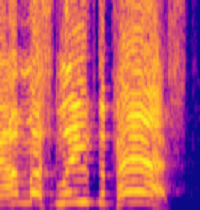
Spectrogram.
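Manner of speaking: slow, loud, high shout of I must live; shouted call. Shown as a demonstration. Preacher rousing the congregation, slow shout. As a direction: cry it out slowly for all to repeat.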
